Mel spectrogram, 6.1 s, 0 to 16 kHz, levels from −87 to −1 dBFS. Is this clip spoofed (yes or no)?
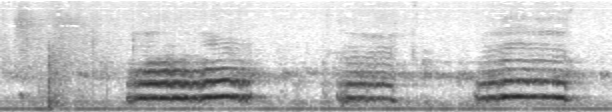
no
